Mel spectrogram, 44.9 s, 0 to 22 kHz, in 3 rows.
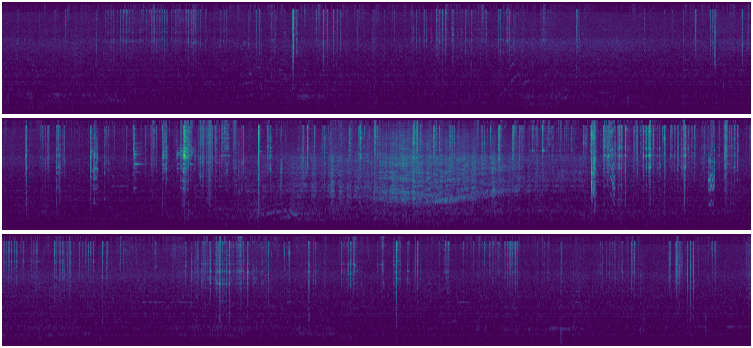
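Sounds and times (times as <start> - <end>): metal scraping: 17.6 - 28.2.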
